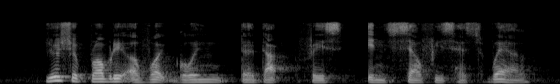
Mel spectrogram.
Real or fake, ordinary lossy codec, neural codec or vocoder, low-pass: real; none; none; 7.2 kHz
